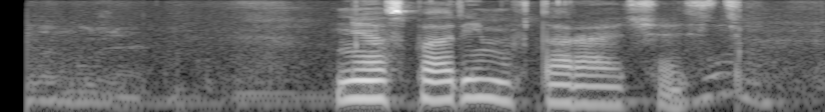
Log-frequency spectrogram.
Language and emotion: Russian, neutral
